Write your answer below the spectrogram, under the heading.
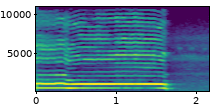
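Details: Early-morning crow of a rooster before sunrise on a countryside farm: a loud, steady, strongly harmonic call held for about one and a half seconds at an even pitch, ending sharply, with faint background ambience afterwards.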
